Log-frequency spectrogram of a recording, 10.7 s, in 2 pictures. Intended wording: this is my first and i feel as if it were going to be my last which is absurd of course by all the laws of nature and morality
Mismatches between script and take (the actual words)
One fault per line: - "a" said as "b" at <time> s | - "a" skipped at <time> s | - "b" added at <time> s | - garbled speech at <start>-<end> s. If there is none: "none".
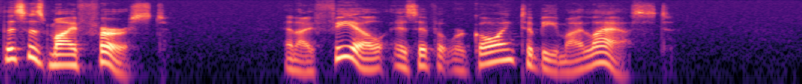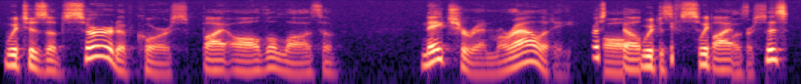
- garbled speech at 9.3-10.6 s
